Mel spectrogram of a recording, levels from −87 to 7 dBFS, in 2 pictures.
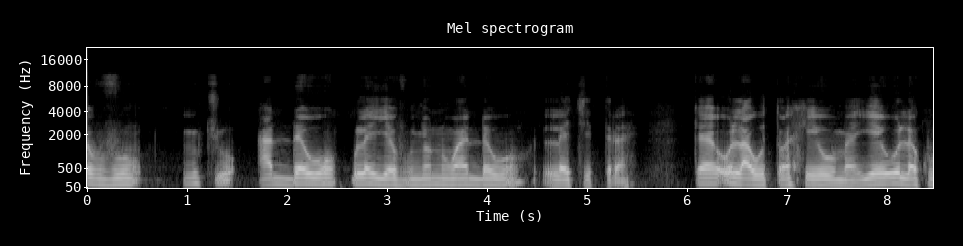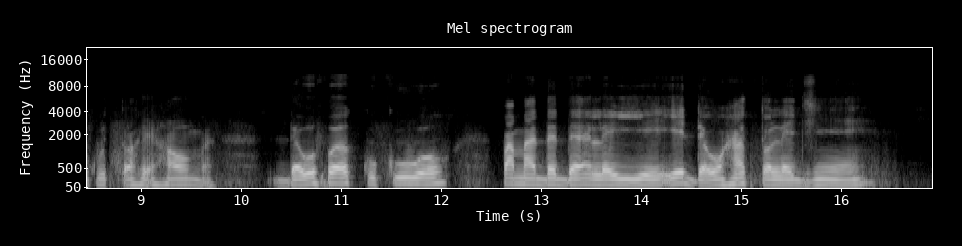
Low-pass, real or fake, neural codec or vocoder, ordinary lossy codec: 10.8 kHz; real; none; Opus, 32 kbps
